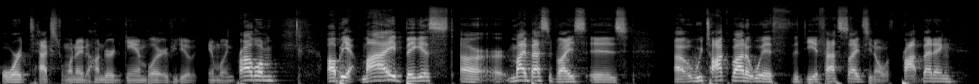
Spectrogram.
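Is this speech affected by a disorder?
No.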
